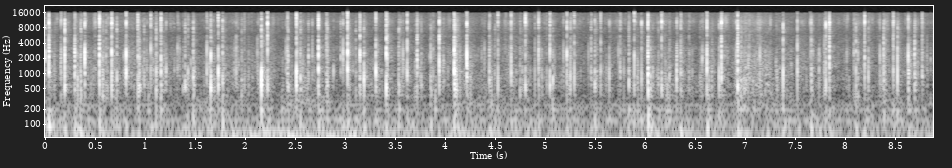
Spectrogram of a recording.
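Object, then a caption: Leather jacket front panel. Fingertips and long nails tap and scratch the red leather front panel of a worn black and red leather biker jacket. Dense, rapid, dry taps with crinkly scratching run throughout, each click short and bright with almost no ring.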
